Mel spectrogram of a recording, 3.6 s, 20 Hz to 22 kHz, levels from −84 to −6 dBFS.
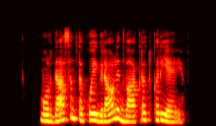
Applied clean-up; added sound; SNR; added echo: none; none; none; none.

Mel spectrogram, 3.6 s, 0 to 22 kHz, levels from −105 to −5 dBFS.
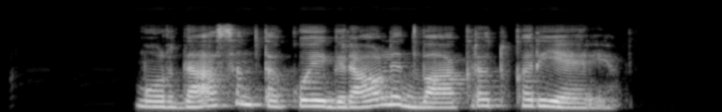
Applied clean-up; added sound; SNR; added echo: neural mask model DeepFilterNet 3.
